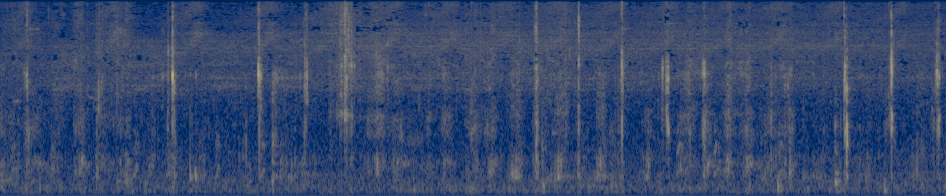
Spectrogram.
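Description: Close-up chewing and lip smacking of a person eating rice and pork by hand, with sharp, irregular wet mouth clicks.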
